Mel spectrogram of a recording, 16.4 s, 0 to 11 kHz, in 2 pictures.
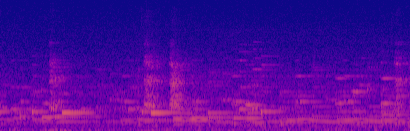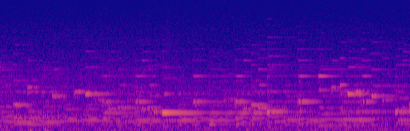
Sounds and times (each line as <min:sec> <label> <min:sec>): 0:00.0 street noise 0:05.2
0:00.0 playing chopin on the piano 0:16.4
0:00.5 dogs are barking from the outside 0:05.1
0:07.6 dogs are barking from the outside 0:09.5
